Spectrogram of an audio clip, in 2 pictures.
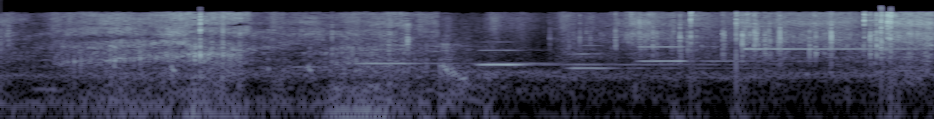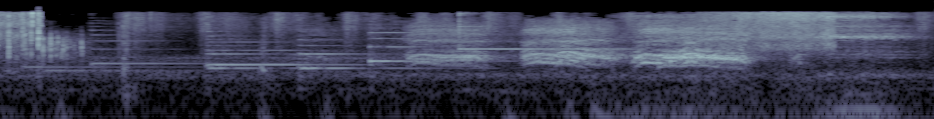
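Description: A raven caws harshly several times in loud, ragged bursts over a busy backdrop of rumbling and crackling noise. No one speaks.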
